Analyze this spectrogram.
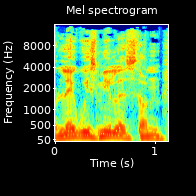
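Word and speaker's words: Lewis Milestone: Muy bien pronunciado, Lewis Millstone.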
